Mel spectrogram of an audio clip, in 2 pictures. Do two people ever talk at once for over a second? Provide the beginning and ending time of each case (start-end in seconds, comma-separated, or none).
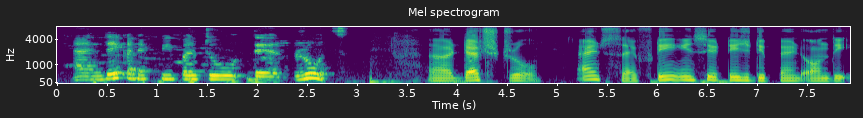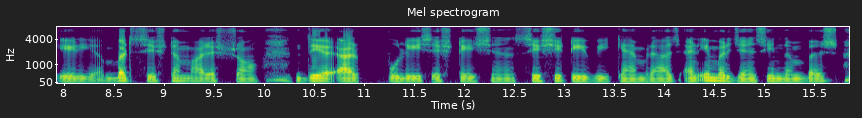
none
